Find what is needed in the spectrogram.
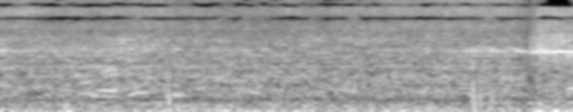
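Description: Background ambience: a low steady rumble with faint voices behind it.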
